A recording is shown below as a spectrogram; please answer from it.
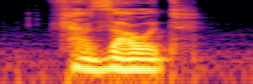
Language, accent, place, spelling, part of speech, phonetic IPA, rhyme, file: German, Germany, Berlin, versaut, adjective / verb, [fɛɐ̯ˈzaʊ̯t], -aʊ̯t, De-versaut.ogg
- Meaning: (verb) past participle of versauen; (adjective) 1. filthy 2. kinky, having unusual sexual desires or practices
